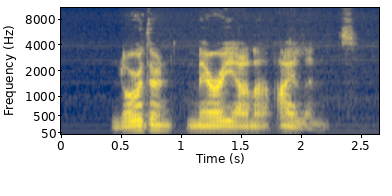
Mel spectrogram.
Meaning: An archipelago, commonwealth and dependent territory (technically, an unincorporated territory) of the United States in the Pacific Ocean. Official name: Commonwealth of the Northern Mariana Islands
- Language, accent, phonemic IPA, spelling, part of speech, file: English, US, /ˈnɔɹ.ðɚn ˌmɛɹ.iˈæn.ə ˈaɪ.ləndz/, Northern Mariana Islands, proper noun, En-us-Northern Mariana Islands.ogg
